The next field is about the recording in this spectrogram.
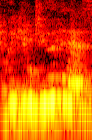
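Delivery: very loud, very high, thrilled excited exclamation. Retelling a husband's reaction at a family reunion: imitating someone excited. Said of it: "he got so excited and he's like".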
